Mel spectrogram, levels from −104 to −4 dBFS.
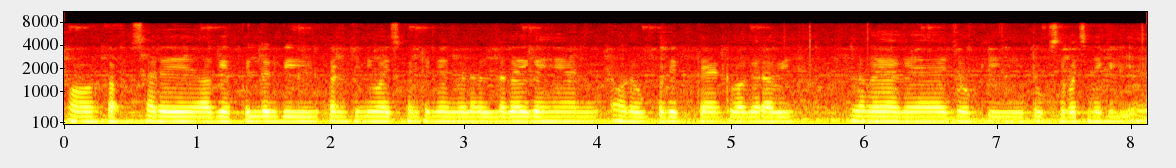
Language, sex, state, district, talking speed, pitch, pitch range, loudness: Hindi, male, Rajasthan, Bikaner, 175 wpm, 140 Hz, 135-140 Hz, -17 LUFS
